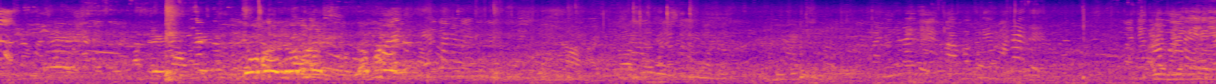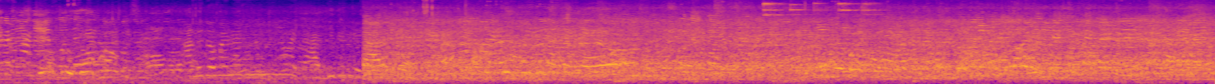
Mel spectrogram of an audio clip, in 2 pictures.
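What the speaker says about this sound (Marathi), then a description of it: "इकडे बघा किती गर्दी आहे बघा अजून पण." A large crowd chattering at Jivdani Devi temple in Virar, in an open hilltop area: a dense babble of many overlapping voices, later shifting to a steadier, louder wash of noise.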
